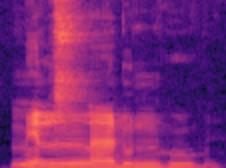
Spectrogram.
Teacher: Jadi non mati seperti tidak dibaca tapi langsung masuk kepada huruf lam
